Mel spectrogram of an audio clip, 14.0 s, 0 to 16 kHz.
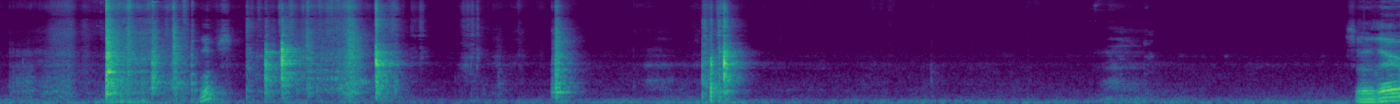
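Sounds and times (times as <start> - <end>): faint low hum: 4.2 - 14.0.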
